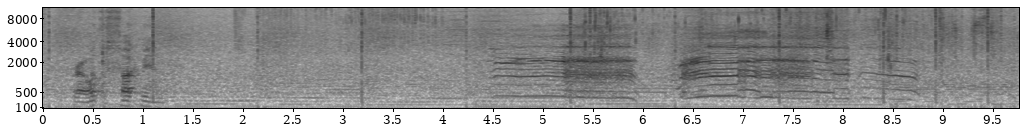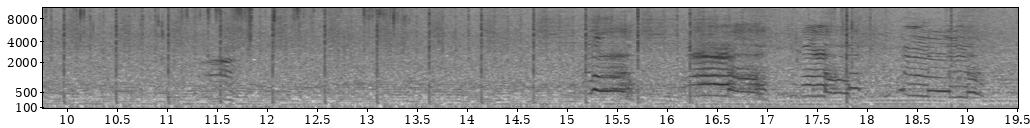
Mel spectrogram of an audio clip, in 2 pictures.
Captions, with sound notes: Bro what the fuck man... *fabric ripping* *squelching* *fleshy peeling* *screaming in agony*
